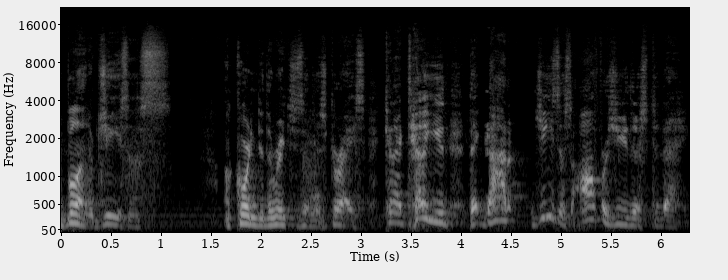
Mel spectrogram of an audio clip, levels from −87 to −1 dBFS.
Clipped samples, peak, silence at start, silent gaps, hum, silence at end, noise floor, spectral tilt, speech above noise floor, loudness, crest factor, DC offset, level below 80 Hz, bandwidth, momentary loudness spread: under 0.1%; -22 dBFS; 0 s; none; none; 0.05 s; -70 dBFS; -4 dB/octave; 28 dB; -42 LUFS; 20 dB; under 0.1%; -82 dBFS; 17.5 kHz; 11 LU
